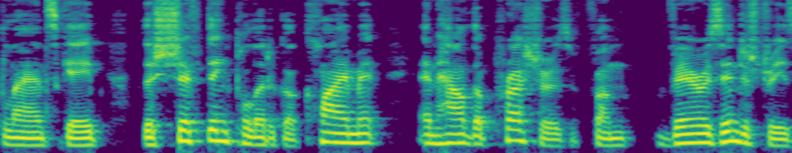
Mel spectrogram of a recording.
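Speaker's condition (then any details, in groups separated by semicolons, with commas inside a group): No condition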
